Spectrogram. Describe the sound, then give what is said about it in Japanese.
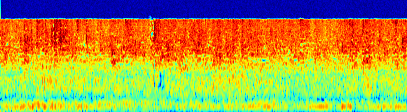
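Shower water sprays steadily in a continuous hiss, fairly loud, rinsing a person's body from the back and then the front, with a faint low murmur underneath and no voices over it. “後ろから前の方もシャワーをかけますね。”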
